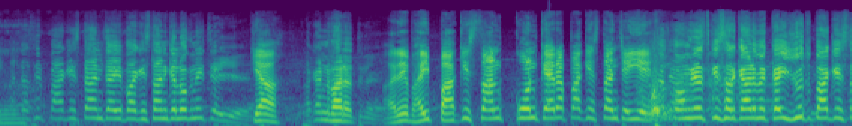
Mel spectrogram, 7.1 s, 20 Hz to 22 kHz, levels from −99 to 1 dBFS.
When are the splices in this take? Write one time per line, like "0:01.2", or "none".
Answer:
0:05.5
